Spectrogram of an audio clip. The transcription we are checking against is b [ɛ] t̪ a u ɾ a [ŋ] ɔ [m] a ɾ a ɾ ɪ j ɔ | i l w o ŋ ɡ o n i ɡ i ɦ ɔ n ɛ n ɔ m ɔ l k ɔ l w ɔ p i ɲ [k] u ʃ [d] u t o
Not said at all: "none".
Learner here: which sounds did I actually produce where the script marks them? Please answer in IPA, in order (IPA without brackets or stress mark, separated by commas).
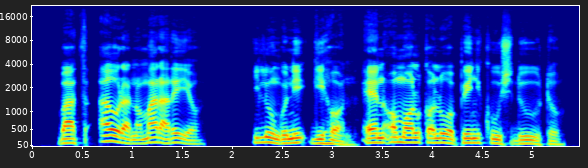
a, n, m, k, d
